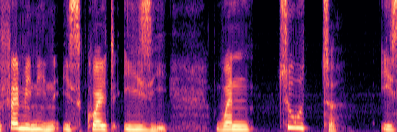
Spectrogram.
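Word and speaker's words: tout: yes to yes so that final T although it is spelled t o u t T that final T is silent to to two Okay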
